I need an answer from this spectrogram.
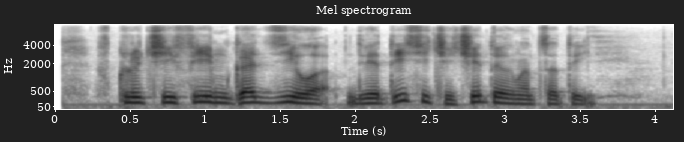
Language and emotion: Russian, neutral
